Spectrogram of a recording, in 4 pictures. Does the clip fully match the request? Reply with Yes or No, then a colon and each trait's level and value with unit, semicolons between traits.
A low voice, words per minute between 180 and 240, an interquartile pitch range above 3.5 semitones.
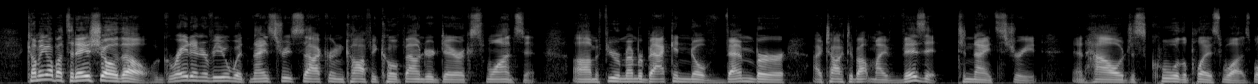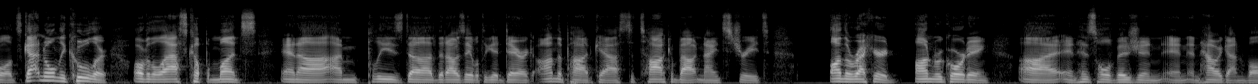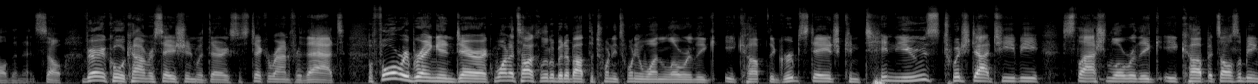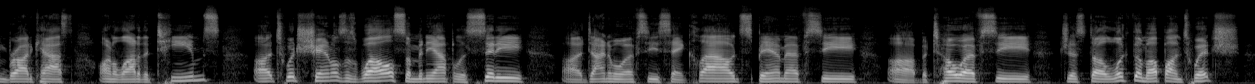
Yes: low, 125 Hz; average, 195 wpm; average, 4.5 semitones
